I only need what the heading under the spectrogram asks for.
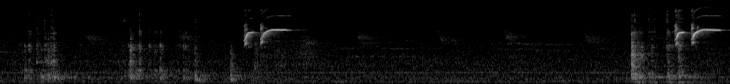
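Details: European goldfinch song: a few soft clicks and ticks, then pairs of bright, buzzy upswept notes in two short bursts separated by a long quiet gap.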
